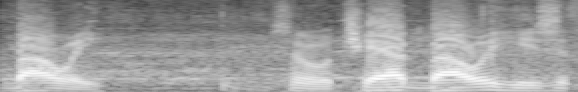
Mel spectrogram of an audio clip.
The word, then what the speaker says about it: Bowie: I guess it's Bowie. It's spelled Bowie, but he says it's pronounced Bowie.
